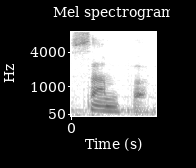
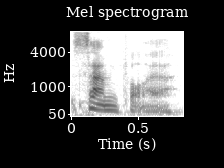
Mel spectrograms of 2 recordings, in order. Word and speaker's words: samphire: season peas and this you'll all pronounce this wrong but in norfolk we call it sampa other people in particular a mate of mine from yorkshire calls it sandfire but it's not it's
